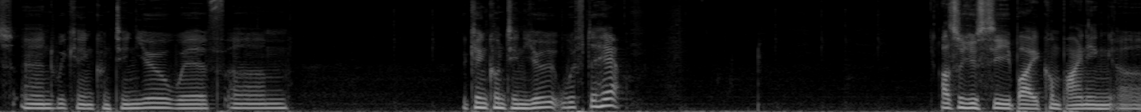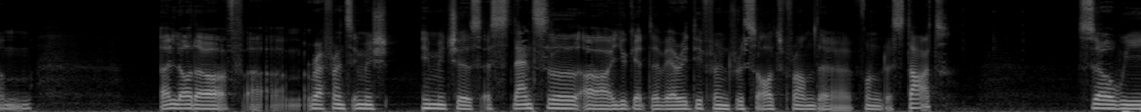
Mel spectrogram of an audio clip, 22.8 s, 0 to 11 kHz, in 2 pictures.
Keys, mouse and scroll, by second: 0.0-0.5 scroll down 2, 0.5 middle click, 1.1-1.5 scroll up 1, 1.7-2.6 scroll up 2, 2.6-3.2 middle drag, 3.2-3.9 scroll down 2, 3.9-8.9 middle drag, 8.9-9.8 scroll up 1, 9.8-12.8 middle drag, 17.3 scroll down 1, 18.7 click, 19.4-22.8 middle drag.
